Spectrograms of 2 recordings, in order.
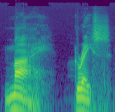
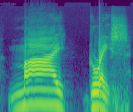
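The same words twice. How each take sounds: First: My set apart by a pause, then grace; stress on MY. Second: My punched above grace; stress on MY. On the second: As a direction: hit My hard, drop on grace. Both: Acted. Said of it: "that precious little pronoun".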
